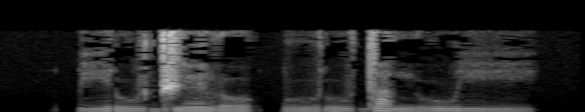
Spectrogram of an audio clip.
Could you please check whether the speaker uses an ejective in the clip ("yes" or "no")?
no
